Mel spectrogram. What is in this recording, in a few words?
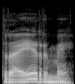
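to Bring Me, spanish, male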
